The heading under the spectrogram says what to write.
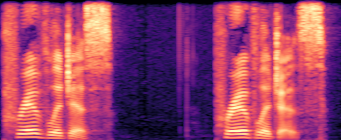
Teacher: So we have the syllable stress on the first syllable.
